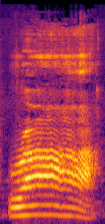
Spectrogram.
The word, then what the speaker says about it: rah: And the one syllable Sanskrit mantra is rah. Really like to make that sound and open the jaw nice and wide.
